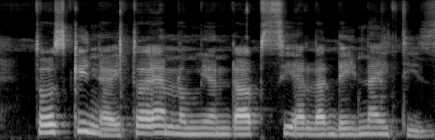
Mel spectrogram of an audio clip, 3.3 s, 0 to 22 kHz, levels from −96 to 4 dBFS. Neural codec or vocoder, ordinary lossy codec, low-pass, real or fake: vocoder, 44.1 kHz, 128 mel bands, Pupu-Vocoder; none; none; fake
